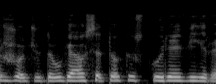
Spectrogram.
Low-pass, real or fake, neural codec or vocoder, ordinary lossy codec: 10.8 kHz; real; none; Opus, 32 kbps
